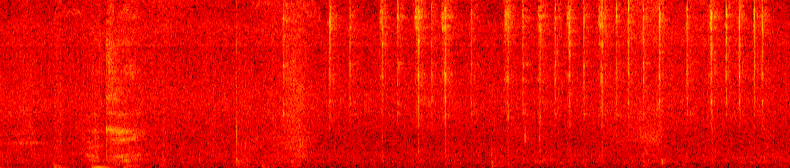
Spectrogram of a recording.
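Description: Rapid, regular snipping of scissors trimming a Boston Terrier's matted fur, a steady series of quiet crisp cuts close by, with a few soft murmurs early on.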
